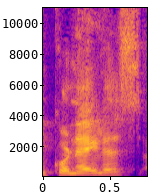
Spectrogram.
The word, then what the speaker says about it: Cornelis: I hope you're going to do a kind of sort of shout out, but it's, it's my name, Cornelis. I think when I think about it, it's pretty difficult to pronounce in English. How it's like at CR Nailers.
